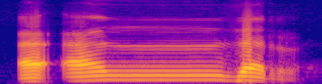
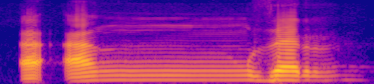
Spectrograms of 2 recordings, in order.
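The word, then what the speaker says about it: أنذر: Hakiki ya ikhfa Hakiki nah kesalahan yang sering terjadi dibacanya larinya ke Ang bunyi bunyi samarnya aangzar aangzar Nah itu kurang tepat Ya kurang tepat Karena tidak semua bacaan Ikhfa Hakiki itu berbunyinya Eng teman-teman yang berbunyi Eng itu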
